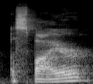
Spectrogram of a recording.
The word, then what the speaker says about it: aspire: have an aspiration um in this case Spire is stressed and we only have two syllables so this is completely unstressed and it's awah sound sounds like a Spire I would write it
